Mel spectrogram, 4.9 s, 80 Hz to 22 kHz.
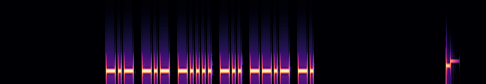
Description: Morse code, heard as a keyed tone, about 40 wpm, 700 Hz. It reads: KK6DQN
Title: USA Call Signs 40wpm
